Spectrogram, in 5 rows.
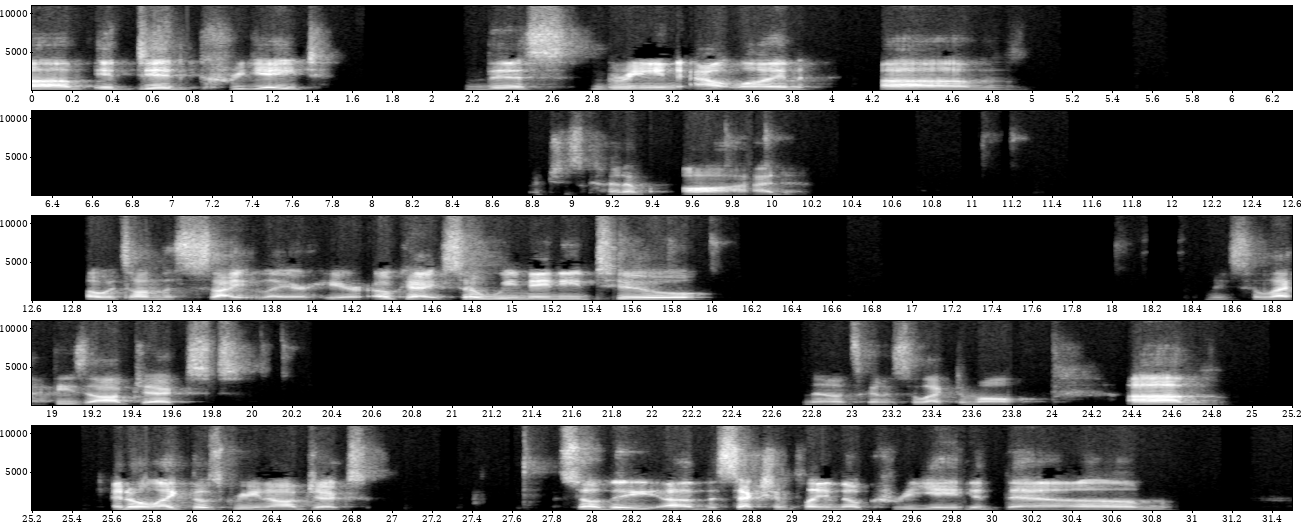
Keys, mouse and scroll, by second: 10.6 click, 11.6 click, 16.6 click, 18.8 right click, 20.7 click, 25.3 Escape.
